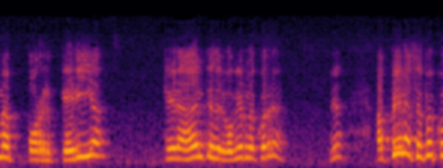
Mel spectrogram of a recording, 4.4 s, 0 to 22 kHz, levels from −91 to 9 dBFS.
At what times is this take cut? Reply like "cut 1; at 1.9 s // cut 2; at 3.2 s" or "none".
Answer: none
